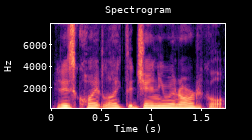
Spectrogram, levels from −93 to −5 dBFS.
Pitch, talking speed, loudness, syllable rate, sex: 165 Hz, 240 wpm, -14 LUFS, 7.3 syllables/s, male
